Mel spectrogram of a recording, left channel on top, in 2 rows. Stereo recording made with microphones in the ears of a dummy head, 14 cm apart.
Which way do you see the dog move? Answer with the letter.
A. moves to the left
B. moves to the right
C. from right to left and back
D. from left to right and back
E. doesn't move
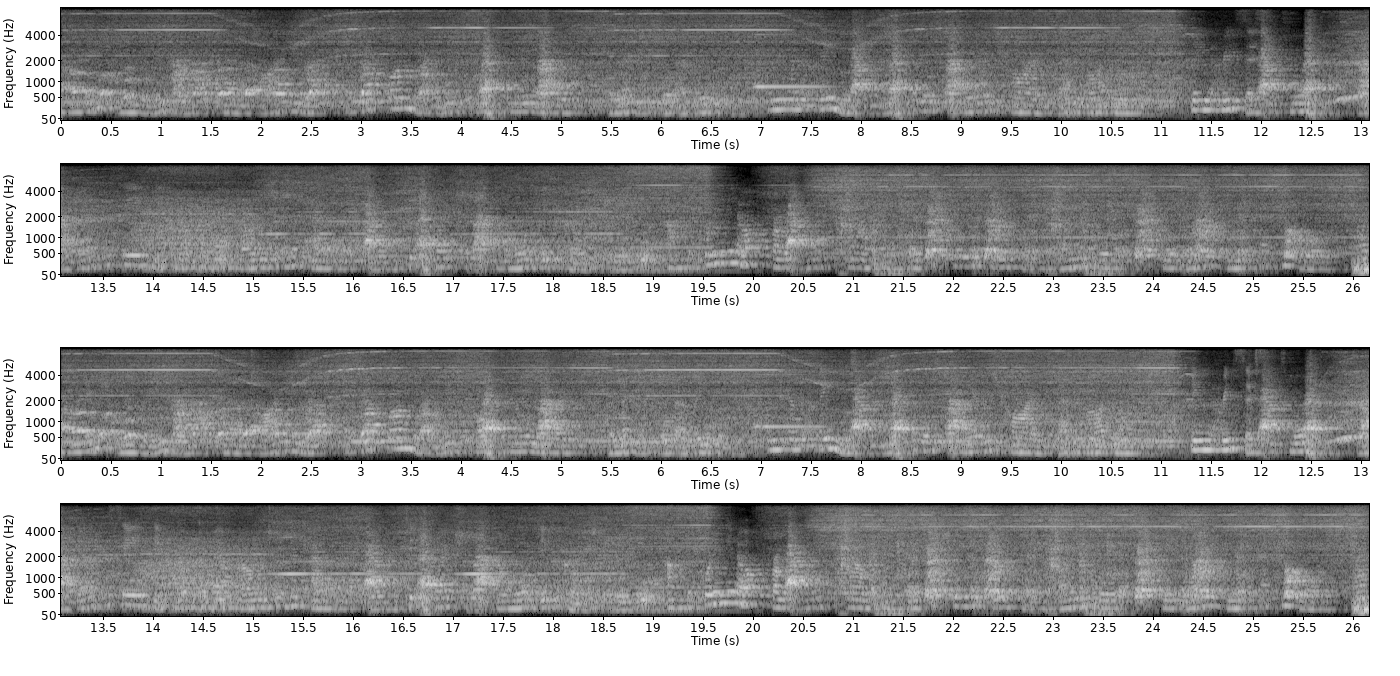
B.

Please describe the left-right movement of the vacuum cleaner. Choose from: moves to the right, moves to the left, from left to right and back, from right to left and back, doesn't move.
from right to left and back.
